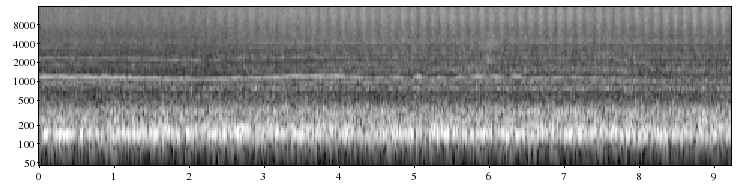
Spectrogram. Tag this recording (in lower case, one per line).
engine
